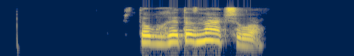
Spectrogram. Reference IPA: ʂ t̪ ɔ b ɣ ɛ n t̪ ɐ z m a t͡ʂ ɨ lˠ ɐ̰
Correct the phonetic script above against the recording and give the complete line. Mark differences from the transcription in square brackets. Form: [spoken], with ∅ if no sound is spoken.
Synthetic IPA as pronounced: ʂ t̪ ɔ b ɣ ɛ [∅] t̪ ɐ z [n] a t͡ʂ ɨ lˠ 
